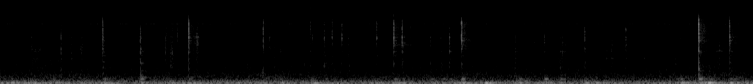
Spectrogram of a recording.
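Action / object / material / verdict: tap / graphite tennis racket frame with rhinestones / graphite / none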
